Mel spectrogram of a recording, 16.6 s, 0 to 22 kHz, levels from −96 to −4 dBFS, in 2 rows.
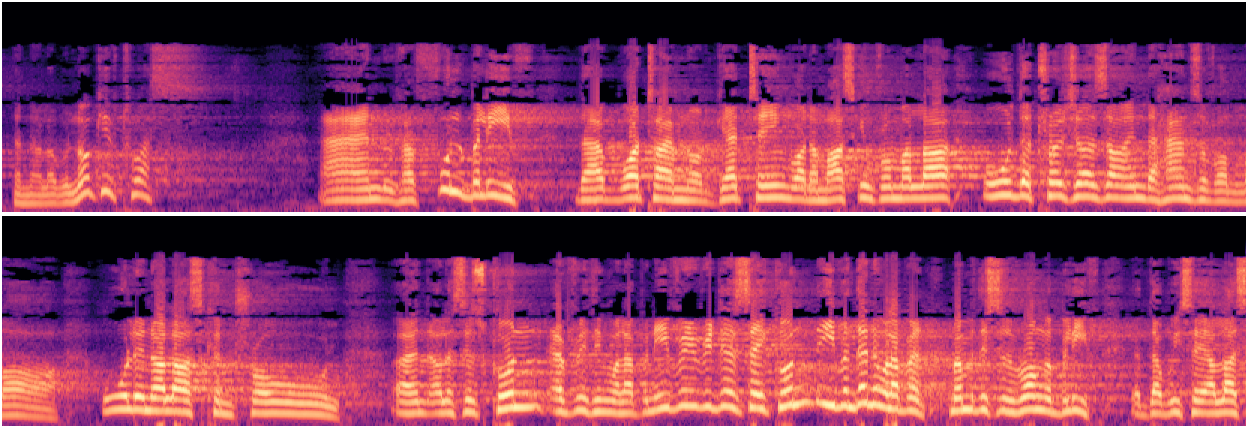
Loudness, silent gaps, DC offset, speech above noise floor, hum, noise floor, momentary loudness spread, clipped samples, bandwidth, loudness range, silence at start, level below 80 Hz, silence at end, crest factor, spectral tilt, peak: -12 LUFS; none; under 0.1%; 36 dB; none; -48 dBFS; 10 LU; 0.6%; 12 kHz; 5 LU; 0.1 s; -50 dBFS; 0 s; 12 dB; -4.5 dB/octave; 0 dBFS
